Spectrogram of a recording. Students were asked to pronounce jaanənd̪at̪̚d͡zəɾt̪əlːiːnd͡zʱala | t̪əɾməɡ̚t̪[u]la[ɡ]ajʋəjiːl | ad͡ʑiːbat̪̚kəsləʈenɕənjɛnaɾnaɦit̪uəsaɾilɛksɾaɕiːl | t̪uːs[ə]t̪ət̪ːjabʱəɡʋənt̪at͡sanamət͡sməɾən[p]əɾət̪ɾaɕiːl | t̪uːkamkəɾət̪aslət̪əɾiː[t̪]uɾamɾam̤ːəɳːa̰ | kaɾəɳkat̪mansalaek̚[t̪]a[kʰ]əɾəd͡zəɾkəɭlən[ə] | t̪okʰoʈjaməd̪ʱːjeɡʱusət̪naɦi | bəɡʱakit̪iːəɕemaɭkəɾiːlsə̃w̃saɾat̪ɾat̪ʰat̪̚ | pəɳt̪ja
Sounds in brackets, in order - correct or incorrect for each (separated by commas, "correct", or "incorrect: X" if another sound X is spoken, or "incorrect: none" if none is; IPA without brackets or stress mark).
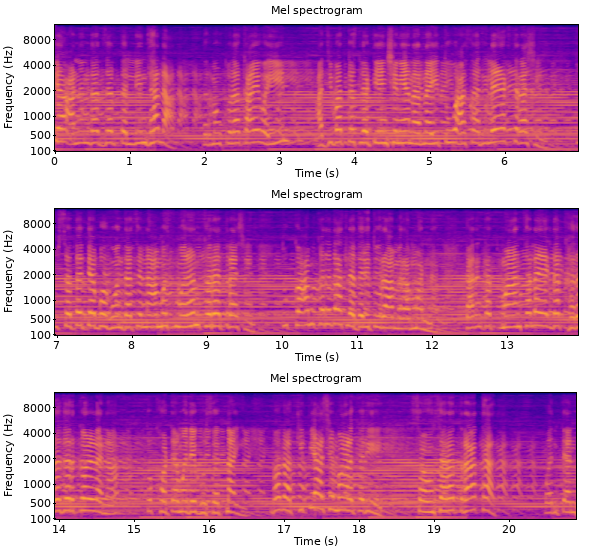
correct, incorrect: k, correct, incorrect: k, correct, incorrect: d̪, correct, incorrect: a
